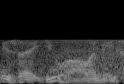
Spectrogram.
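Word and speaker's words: Juha: Name is U-Haul. Let me spell that. It's Juliet Uniform Hotel Alpha. Again, Juliet Uniform Hotel Alpha. U-Haul.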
